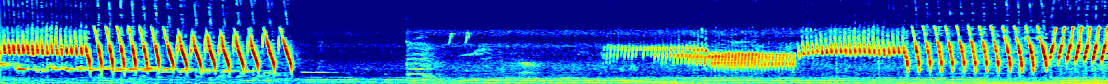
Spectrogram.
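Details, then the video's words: Canary song used to provoke other canaries into singing: fast runs of high, sharp, repeated chirps in rolling trills, a quieter break with a soft buzzy note, then more rapid trilled chirping. "Pancingan Kenari Gacor Cuit Cuit"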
